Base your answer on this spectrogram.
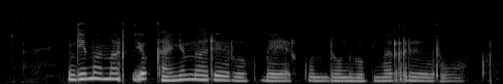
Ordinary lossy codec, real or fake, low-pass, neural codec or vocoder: none; fake; 7.2 kHz; codec, 24 kHz, 1 kbps, SNAC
